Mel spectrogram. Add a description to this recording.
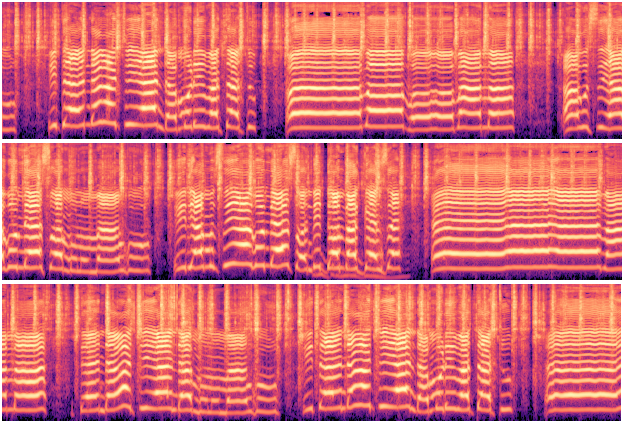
Labecca Munkuli sings a song in which a girl laments to her mother about her mistake of getting married too early, dropping out of education, and now, being trapped in the situation while her husband is taking more wives. This song is meant as a warning song for girls and Labecca truly brings it “on stage” as such. a recording made by Margaret Munkuli, community based facilitator for Zubo in Manjolo. a recording from the radio project "Women documenting women stories" with Zubo Trust, a women’s organization in Binga Zimbabwe bringing women together for self-empowerment.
